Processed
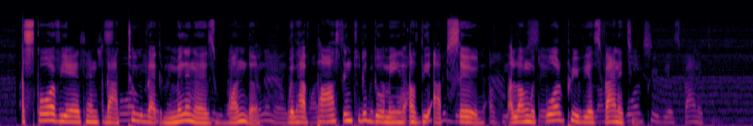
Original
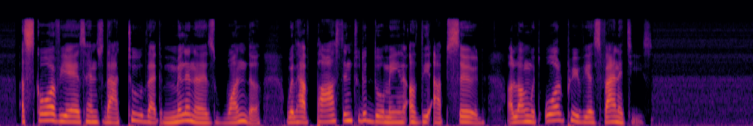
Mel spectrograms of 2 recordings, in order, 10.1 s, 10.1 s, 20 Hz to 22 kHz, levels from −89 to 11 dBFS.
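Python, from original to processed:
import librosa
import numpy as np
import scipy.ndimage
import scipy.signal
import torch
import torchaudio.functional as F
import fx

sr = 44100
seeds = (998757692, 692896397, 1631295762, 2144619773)

y = fx.env_flanger(x, sr, rest_ms=4.4, full_db=-26.5)
y = fx.air_absorb(y, sr, metres=230.0, at=(0.9, 1.54))
y = fx.highpass(y, sr, hz=190.0, slope=6, at=(5.67, 6.23))
y = y + 10.0 ** (-21.0 / 20.0) * np.pad(y, (int(1064 * sr / 1000.0), 0))[:len(y)]
y = fx.upward_expand(y, sr, threshold_db=-35.0, expansion=1.5, at=(7.92, 8.38))
y = y * 10.0 ** (1.0 / 20.0)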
